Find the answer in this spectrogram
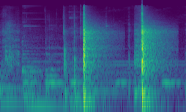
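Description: Crinkle-cutter blade chopping down through raw sweet potato onto a plastic cutting board: two sharp chops, about a second in and near the end, the second the louder, over background music.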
